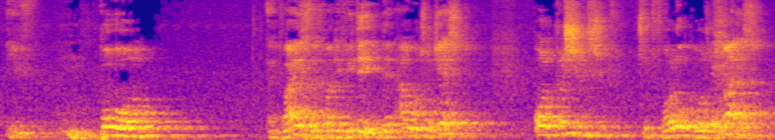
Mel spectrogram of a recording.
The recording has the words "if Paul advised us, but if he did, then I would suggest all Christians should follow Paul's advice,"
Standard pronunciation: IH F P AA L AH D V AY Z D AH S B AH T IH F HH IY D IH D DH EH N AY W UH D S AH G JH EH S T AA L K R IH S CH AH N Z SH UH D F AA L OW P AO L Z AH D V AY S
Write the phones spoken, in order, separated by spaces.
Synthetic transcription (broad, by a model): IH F B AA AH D V AY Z AH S B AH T IH F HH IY D IH D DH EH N AY W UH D S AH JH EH S T AA L K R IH S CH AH N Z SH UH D F AA L OW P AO Z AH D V AY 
